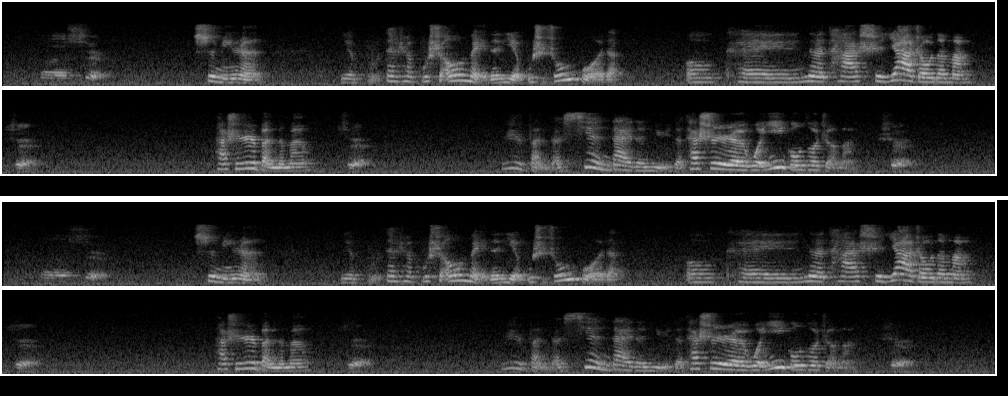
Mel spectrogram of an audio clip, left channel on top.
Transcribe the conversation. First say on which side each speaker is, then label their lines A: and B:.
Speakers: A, on the left (about 70°); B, on the left (about 25°).
A: 呃，是，
B: 是名人，也不，但是她不是欧美的，也不是中国的。OK，那她是亚洲的吗？
A: 是，
B: 她是日本的吗？
A: 是，
B: 日本的现代的女的，她是文艺工作者吗？
A: 是，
